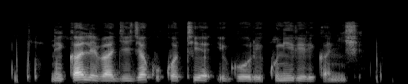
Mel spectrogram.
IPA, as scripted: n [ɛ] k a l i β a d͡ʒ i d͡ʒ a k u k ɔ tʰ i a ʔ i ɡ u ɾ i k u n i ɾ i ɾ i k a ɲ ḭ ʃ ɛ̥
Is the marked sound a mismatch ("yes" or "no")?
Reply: yes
